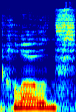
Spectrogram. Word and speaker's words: clothes: What's the difference between close the door and clothes, like what you're wearing in pronunciation? Nala, I would say that when you're speaking quickly, there is no difference.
